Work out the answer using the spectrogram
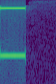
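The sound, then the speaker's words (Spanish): A voicemail recording tone sounds as one short, steady electronic beep, clear and alone, then cuts off abruptly into silence. “Cuando escuche el tono, por favor, grabe su mensaje.”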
